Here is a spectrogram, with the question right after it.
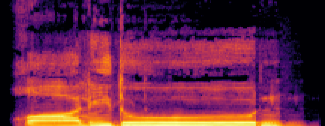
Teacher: खा को आपने मोटा पढ़ना है और एक अलिफ के बराबर खींच कर पढ़ना है, खड़ी जबर है।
